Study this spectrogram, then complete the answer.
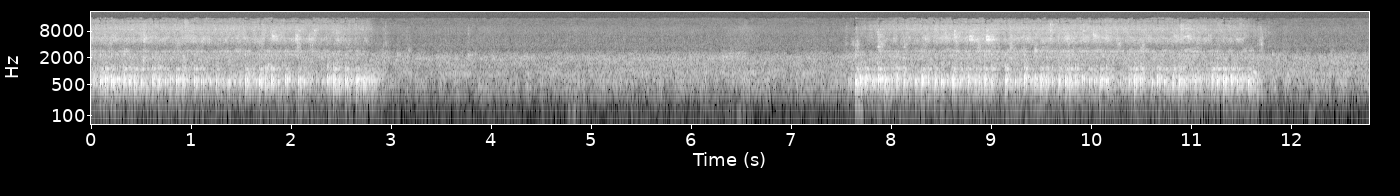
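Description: Water bubbles and gurgles loudly in a hookah.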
